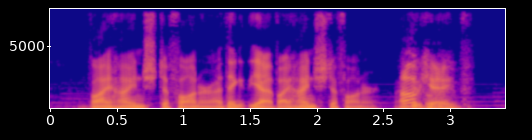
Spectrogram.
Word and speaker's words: Weihenstephaner: v is it yes W's are pronounced V's in German Vin stefer I think yeah Vin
